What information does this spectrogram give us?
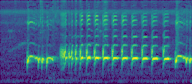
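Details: Zebra dove of local stock singing a fast series of about fifteen clipped, pulsing coos, evenly repeated after an opening stuttered phrase, bright and loud.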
